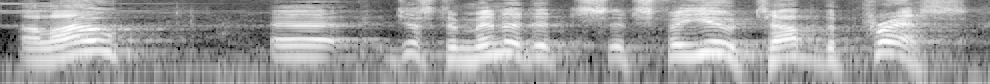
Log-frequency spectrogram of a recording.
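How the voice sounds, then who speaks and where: An actor playing a timid, dopey, hapless sparring partner in a 1950s radio comedy, plaintive and hesitant. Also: male voice, sits high, moderate pace, bright, forceful tone. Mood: flustered. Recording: very noisy old radio recording.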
